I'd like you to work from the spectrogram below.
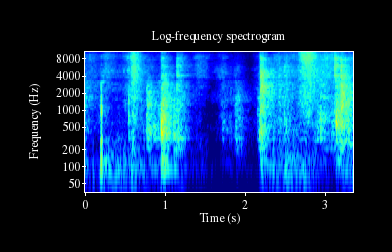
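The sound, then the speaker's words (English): A hot pink gaming chair reclines like a car seat using a handle, with its footrest extending: sharp mechanical clunks and creaks, then a longer scraping, shifting rustle, fairly loud, with no talking. “It's like a car seat. Like there's a handle here and I can like.”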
